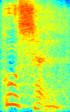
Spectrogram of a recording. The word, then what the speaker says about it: Hoshan: In the 4th century, a Manchurian Chinese missionary under the Shang dynasty named Hoshan, H-O-S-H-A-N, or pronounced Hushan, traveled to the Americas in search of his people.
